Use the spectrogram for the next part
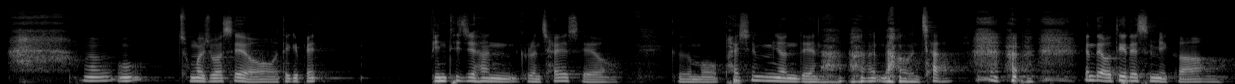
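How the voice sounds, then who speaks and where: Male pastor, middle-aged, fervent sermon, slightly high voice, long church-hall reverb. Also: slow pace. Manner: storytelling, rising to fervent preaching. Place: church sanctuary.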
